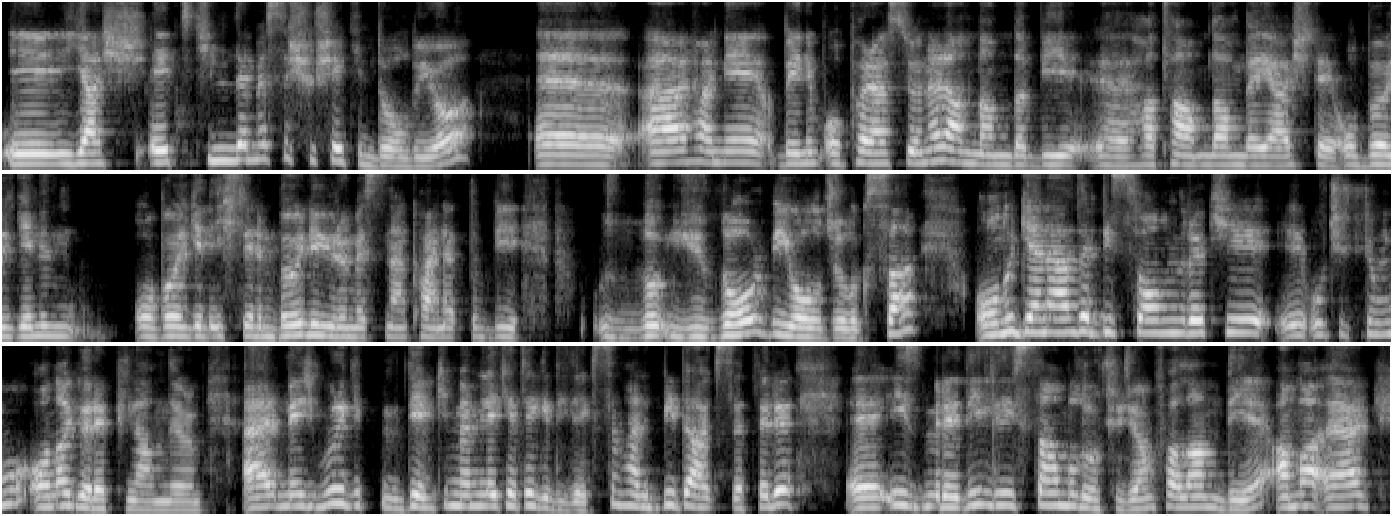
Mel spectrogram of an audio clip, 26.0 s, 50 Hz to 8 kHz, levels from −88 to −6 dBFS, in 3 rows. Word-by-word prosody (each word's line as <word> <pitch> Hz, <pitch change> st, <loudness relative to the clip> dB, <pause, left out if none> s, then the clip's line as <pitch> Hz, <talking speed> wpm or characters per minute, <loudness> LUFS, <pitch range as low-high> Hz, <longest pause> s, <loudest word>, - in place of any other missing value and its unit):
Hı. -, -, -7 dB
Eee, -, -, +7 dB, 0.3 s
ya 185 Hz, 0 st, +4 dB
ş 185 Hz, -, -5 dB
etkilemesi 255 Hz, -, 0 dB
şu 225 Hz, -, -4 dB
şekilde 170 Hz, -, -2 dB
oluyor, 145 Hz, +1 st, -1 dB, 0.5 s
eee, 165 Hz, -2 st, +2 dB
eğer, 200 Hz, +1 st, +4 dB
hani, 200 Hz, -2 st, -1 dB
benim 185 Hz, +2 st, -2 dB
operasyonel 190 Hz, +4 st, +2 dB
anlamda 165 Hz, -5 st, -3 dB
bir, 160 Hz, 0 st, -1 dB
eee, 160 Hz, -, -7 dB, 0.2 s
hatamdan 160 Hz, 0 st, -1 dB
veya 155 Hz, -1 st, +1 dB
işte 150 Hz, -1 st, -4 dB
o 160 Hz, -3 st, -5 dB
bölgenin 170 Hz, +1 st, 0 dB, 0.3 s
o 165 Hz, 0 st, -2 dB
bölgede 170 Hz, -1 st, +1 dB
işlerin 165 Hz, -1 st, -3 dB
böyle 190 Hz, +2 st, +4 dB
yürümesinden 160 Hz, -2 st, -1 dB
kaynaklı 155 Hz, -1 st, -5 dB
bir 160 Hz, -2 st, -5 dB, 0.5 s
zo 165 Hz, +3 st, -1 dB
yü 160 Hz, -1 st, -3 dB
zor 205 Hz, +5 st, +5 dB
bir 200 Hz, -, 0 dB
yolculuksa, 160 Hz, -, +2 dB, 0.4 s
onu 205 Hz, +6 st, +2 dB
genelde 235 Hz, 0 st, +3 dB
bir 240 Hz, -, -1 dB
sonraki, 225 Hz, 0 st, +1 dB, 0.2 s
eee, 185 Hz, +1 st, -3 dB
uçuşumu 205 Hz, +5 st, -7 dB
ona 205 Hz, 0 st, +1 dB
göre 175 Hz, -5 st, +4 dB
planlıyorum. 145 Hz, -3 st, -5 dB, 0.2 s
Eğer 190 Hz, +2 st, +4 dB
mecburi 205 Hz, +5 st, +1 dB
git 220 Hz, -, -9 dB, 0.2 s
diyelim 185 Hz, -2 st, +2 dB
ki 220 Hz, -, -9 dB
memlekete 205 Hz, +1 st, +1 dB
gideceksin, 145 Hz, -, -6 dB
hani, 195 Hz, -4 st, -3 dB
bir 230 Hz, -1 st, -2 dB
dahaki 185 Hz, -5 st, +2 dB
sefere, 195 Hz, +8 st, +1 dB, 0.4 s
eee, 180 Hz, +1 st, +5 dB
İzmir'e 195 Hz, -4 st, +1 dB
değil 225 Hz, +1 st, -3 dB
de 220 Hz, -, -1 dB
İstanbul'a 215 Hz, -2 st, 0 dB
uçacağım 165 Hz, +1 st, -4 dB
falan 190 Hz, -3 st, +1 dB
diye. 155 Hz, +1 st, -1 dB
Ama 200 Hz, +3 st, +3 dB
eğer, 190 Hz, +1 st, +2 dB
185 Hz, 145 wpm, -23 LUFS, 165-210 Hz, 0.5 s, Eee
